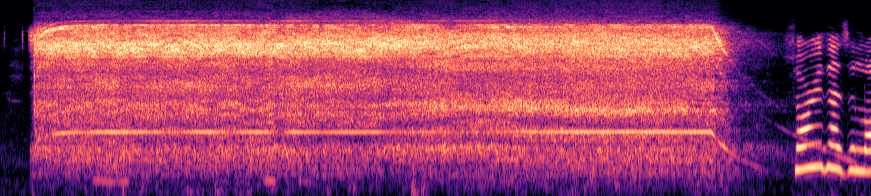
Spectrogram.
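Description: A vacuum cleaner hoovering the inside of a car runs as a loud, steady high-pitched whine and rush for about seven seconds, then winds down and cuts off, followed by a brief voice.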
